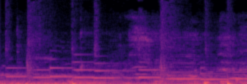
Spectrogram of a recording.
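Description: Live pop concert music from the stage sound system, heard from within the audience: sustained keyboard-like notes and a melody over a kick drum beat.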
